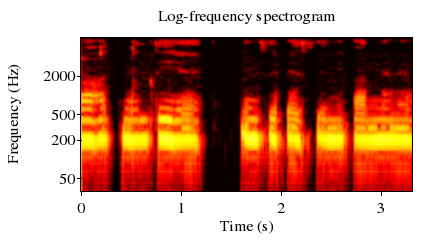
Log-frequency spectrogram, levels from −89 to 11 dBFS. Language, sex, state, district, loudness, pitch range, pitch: Hindi, female, Bihar, Jahanabad, -19 LUFS, 195-210 Hz, 205 Hz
